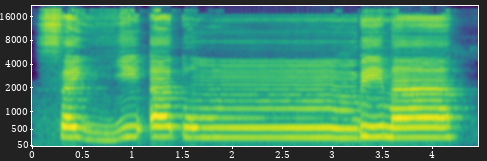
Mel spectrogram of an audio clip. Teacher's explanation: dibaca mim dengan gunah yang dipanjangkan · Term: iqlab, iklab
